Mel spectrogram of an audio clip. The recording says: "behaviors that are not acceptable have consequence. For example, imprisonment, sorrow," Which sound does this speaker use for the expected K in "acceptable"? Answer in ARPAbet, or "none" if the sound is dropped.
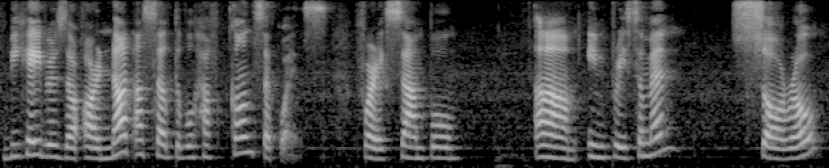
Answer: none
